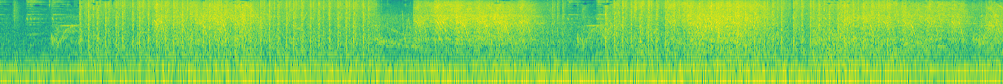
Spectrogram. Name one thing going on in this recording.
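Laser guns fire in rapid bursts.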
